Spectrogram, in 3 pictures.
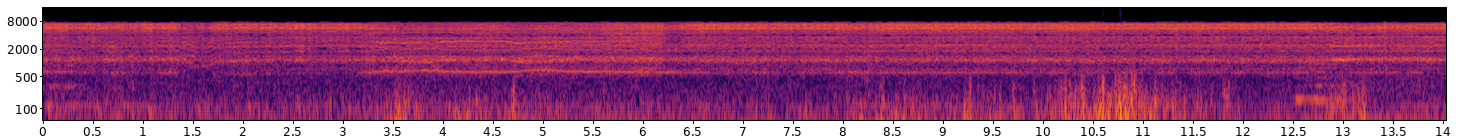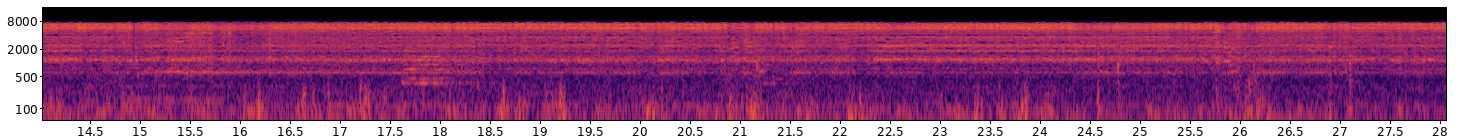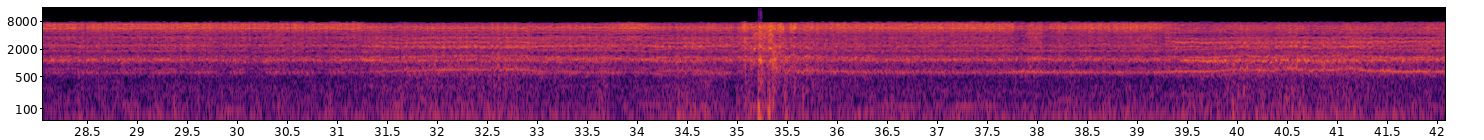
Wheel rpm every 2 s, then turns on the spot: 150, 160, 160, 160, 160, 160, 160, 160, 160, 160, 160, 160, 160, 160, 160, 160, 160, 180, 160, 160, 160.
none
